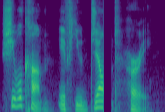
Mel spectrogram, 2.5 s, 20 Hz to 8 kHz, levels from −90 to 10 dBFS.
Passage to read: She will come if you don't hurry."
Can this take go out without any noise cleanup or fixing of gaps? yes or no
no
